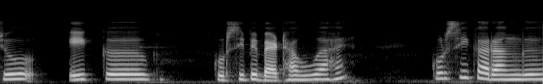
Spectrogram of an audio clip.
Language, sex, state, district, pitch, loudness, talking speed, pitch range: Hindi, female, Uttar Pradesh, Muzaffarnagar, 235 Hz, -18 LUFS, 120 wpm, 215-240 Hz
